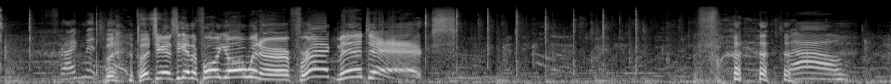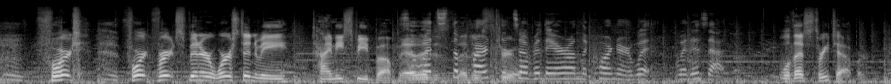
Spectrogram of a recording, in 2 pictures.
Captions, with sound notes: Fragment X. Put your hands together for your winner, Fragment X. (clapping) Wow. Fort, Fort, Fort Spinner worst enemy, tiny speed bump. So that's the part that's over there on the corner. What, what is that? Well, that's three Tapper.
